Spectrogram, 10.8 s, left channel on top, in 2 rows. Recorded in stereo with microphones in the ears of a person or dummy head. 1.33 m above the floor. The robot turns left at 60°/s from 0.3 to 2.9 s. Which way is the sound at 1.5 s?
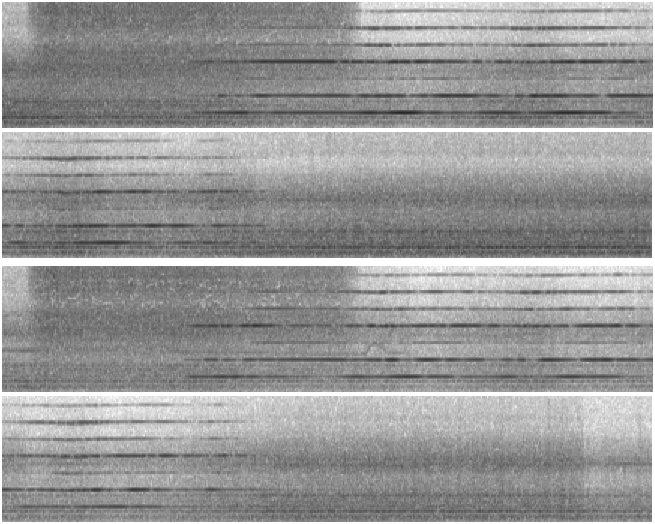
115° right.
